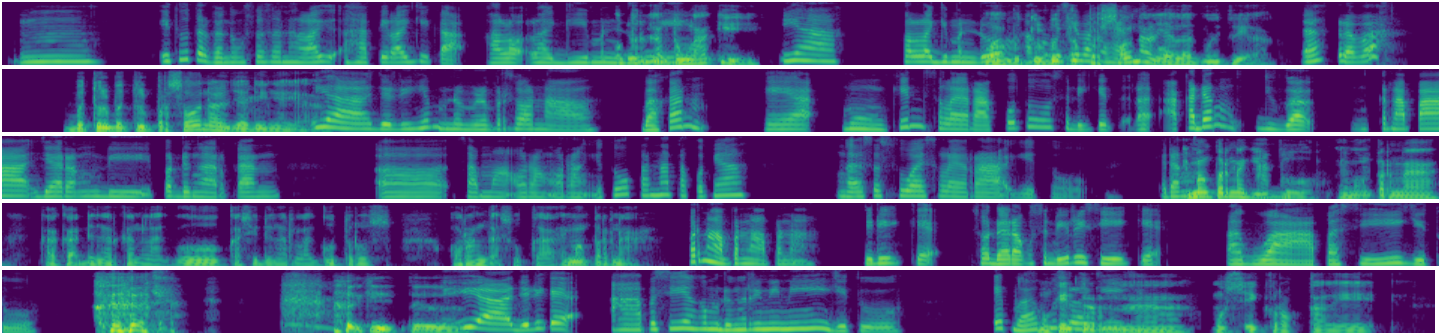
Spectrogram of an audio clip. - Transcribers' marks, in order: tapping; in English: "headset"; chuckle; laughing while speaking: "Oh, gitu"; chuckle
- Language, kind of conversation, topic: Indonesian, podcast, Lagu apa yang membuat kamu ingin bercerita panjang lebar?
